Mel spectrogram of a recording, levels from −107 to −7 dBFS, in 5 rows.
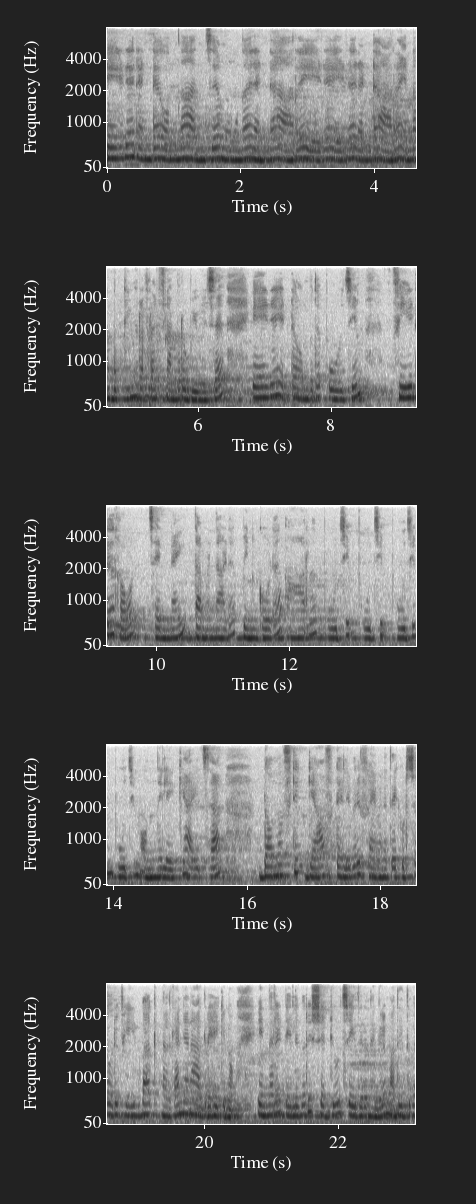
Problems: none marked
